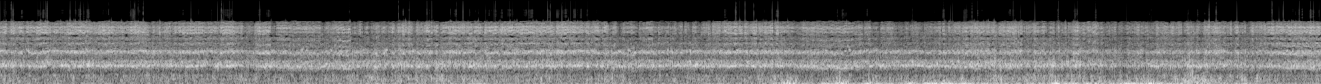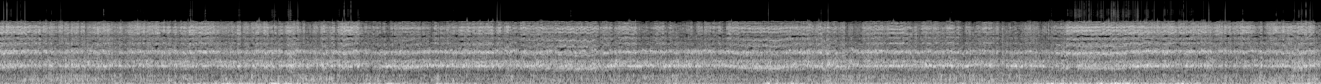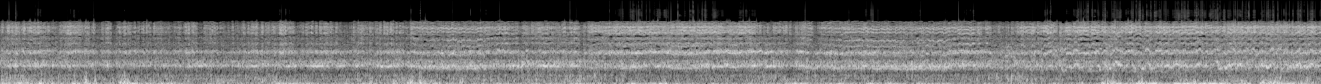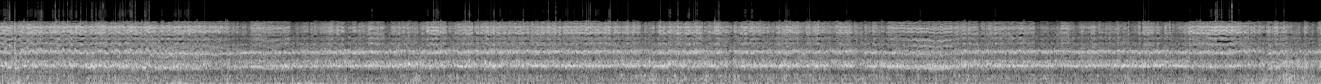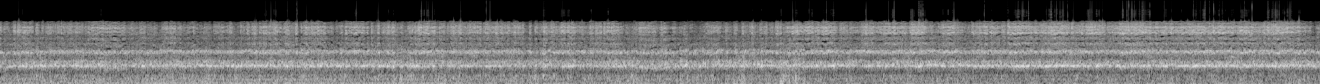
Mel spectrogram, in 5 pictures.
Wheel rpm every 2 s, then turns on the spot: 240, 220, 230, 230, 230, 240, 220, 230, 230, 220, 220, 230, 230, 230, 230, 220, 220, 220, 210, 200, 200, 220, 230, 230, 230, 230, 230, 230, 230, 230, 230, 230, 230.
none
